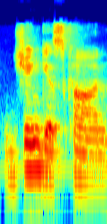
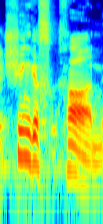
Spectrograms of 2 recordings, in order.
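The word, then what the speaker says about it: Genghis Khan: as some people say jingus Khan which is hilarious to me chingus Khan is actually how it is pronounced in the Mon oh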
